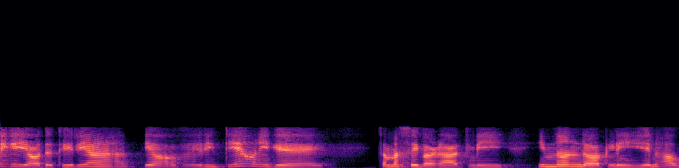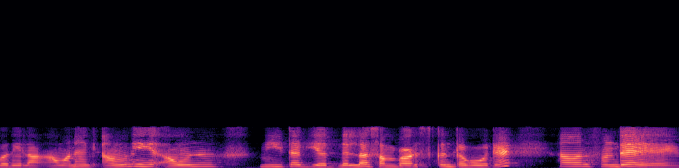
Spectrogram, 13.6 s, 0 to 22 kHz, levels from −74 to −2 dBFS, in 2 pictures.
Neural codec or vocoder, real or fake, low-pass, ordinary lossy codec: codec, 16 kHz, about 1 kbps, DyCAST, with the encoder's durations; fake; 5.4 kHz; MP3, 32 kbps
